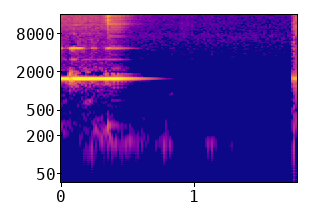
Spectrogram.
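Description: A mobile phone left behind in a house rings with a single clear electronic tone that fades within a second, then starts again briefly at the end, fairly faint and heard alone.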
